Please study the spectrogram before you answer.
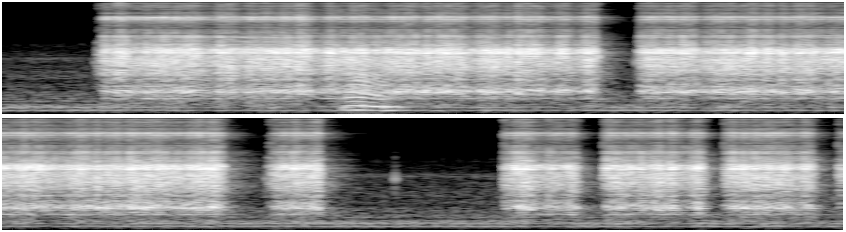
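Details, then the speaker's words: Points-type (platina) PS fish-shocker vibrator inverter: harsh high buzz in on-off bursts of a second or two; points vibrate because the adjustment is too loose, so must be tightened slightly. "Agak kendor ya guys. Ini nampak bergetar. Nah, jadi di sini dia kalau bergetar gitu tandanya setelannya kendor."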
